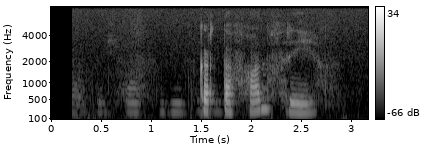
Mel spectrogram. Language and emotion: Russian, neutral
